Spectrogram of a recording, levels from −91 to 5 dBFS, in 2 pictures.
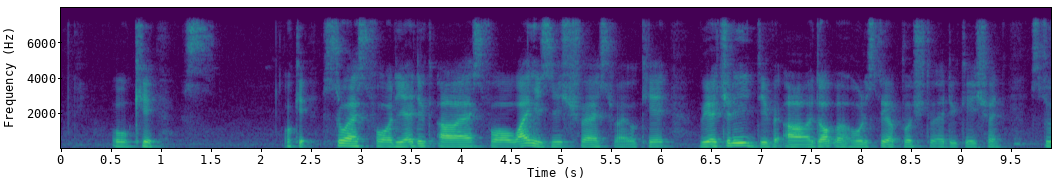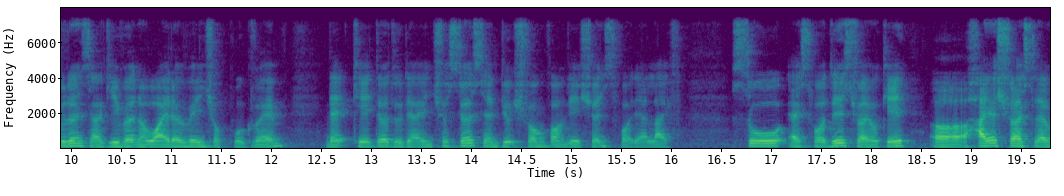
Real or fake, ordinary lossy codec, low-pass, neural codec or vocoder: real; none; 7.2 kHz; none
